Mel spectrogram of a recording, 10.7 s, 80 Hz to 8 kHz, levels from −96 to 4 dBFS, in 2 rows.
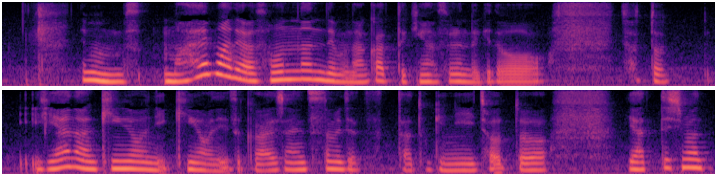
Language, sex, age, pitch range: Japanese, female, 20-39, 185-230 Hz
